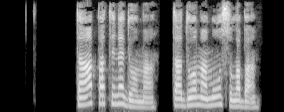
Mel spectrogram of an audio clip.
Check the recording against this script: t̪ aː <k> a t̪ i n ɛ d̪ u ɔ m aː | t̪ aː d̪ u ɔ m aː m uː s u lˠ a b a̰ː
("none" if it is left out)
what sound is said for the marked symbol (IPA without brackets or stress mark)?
p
